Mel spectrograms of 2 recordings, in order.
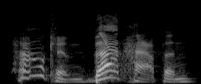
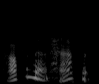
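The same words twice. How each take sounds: First: The question sounds doubting and disbelieving. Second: The question sounds sincerely curious and open. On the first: The asker doubts that it can happen. "there's a big difference between" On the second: The asker wants to understand the next steps. "Mary was asking for understanding"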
